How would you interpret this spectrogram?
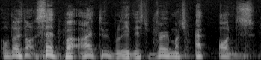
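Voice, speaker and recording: A man hosting a radio talk show with a deep, very mellow, dark tone of voice. He questions and pushes back in a measured way, often halting and restarting mid-sentence. The sound is close and dry. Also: animated, slightly rough, no echo.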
